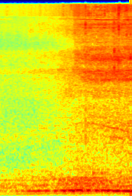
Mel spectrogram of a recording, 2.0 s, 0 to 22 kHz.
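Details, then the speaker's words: Car with a failed-PCM and O2-sensor warning: the low idle swells and sags as the AC compressor cycles on and off, and the compressor is noisy; idle surge, owner suspects the compressor is broken. "see it's going up down up down and you can see the compressor turning off and on"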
